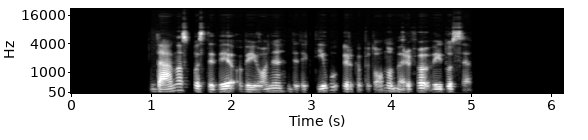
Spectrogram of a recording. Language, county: Lithuanian, Vilnius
